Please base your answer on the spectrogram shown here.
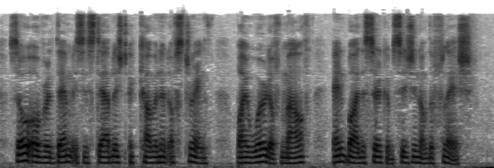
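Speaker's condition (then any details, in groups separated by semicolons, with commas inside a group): No condition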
